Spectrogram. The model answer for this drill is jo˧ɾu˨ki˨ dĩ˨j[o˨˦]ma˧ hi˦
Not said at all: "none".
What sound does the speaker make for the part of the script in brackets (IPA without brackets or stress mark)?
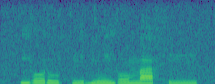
o˨˦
